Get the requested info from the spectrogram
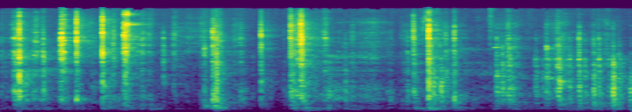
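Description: Irregular clicks and scrapes of wiring being handled inside a steel breaker panel, as a bare copper ground wire and cables are pushed and rubbed against the metal box and cable clamp.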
